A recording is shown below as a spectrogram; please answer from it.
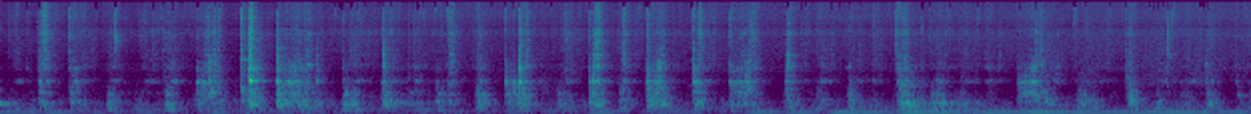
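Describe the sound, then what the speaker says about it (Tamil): Cumin seeds and spices dry-roasting in a pan for a broccoli gravy, with scraping stirs and soft crackles, steady and close, a few sharper clinks of a spoon against the pan. "லேசாக பொரிய ஆரம்பிச்சிருச்சு"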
